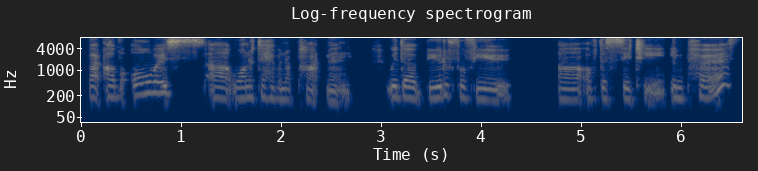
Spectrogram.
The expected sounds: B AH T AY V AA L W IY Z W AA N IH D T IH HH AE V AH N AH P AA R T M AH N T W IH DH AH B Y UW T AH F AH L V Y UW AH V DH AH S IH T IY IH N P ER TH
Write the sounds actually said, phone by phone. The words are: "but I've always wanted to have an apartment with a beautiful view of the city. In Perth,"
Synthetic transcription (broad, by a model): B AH T AY V AA L W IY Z W AA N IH D T IH V AH N AH P AA R T M AH N T W IH DH AH B Y UW T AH F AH L V Y UW AH V DH AH S IH T IY IH N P ER TH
